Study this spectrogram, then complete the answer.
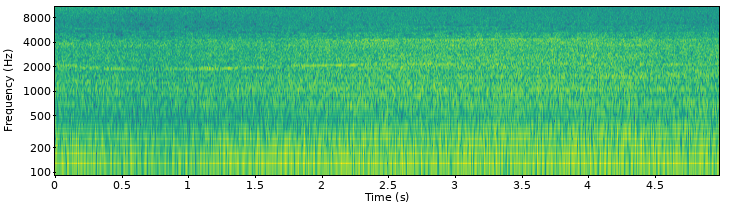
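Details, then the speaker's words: GMC Typhoon, first start after sitting over 10 years, cold with the temperature gauge at the bottom, no throttle applied; low, even idle with no knocks or misses, still blowing a little smoke that may be residue burning off, normal idle. "That's pretty smooth. It's still blowing a little bit of smoke, but it could be still burning off all that crap that was in there."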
